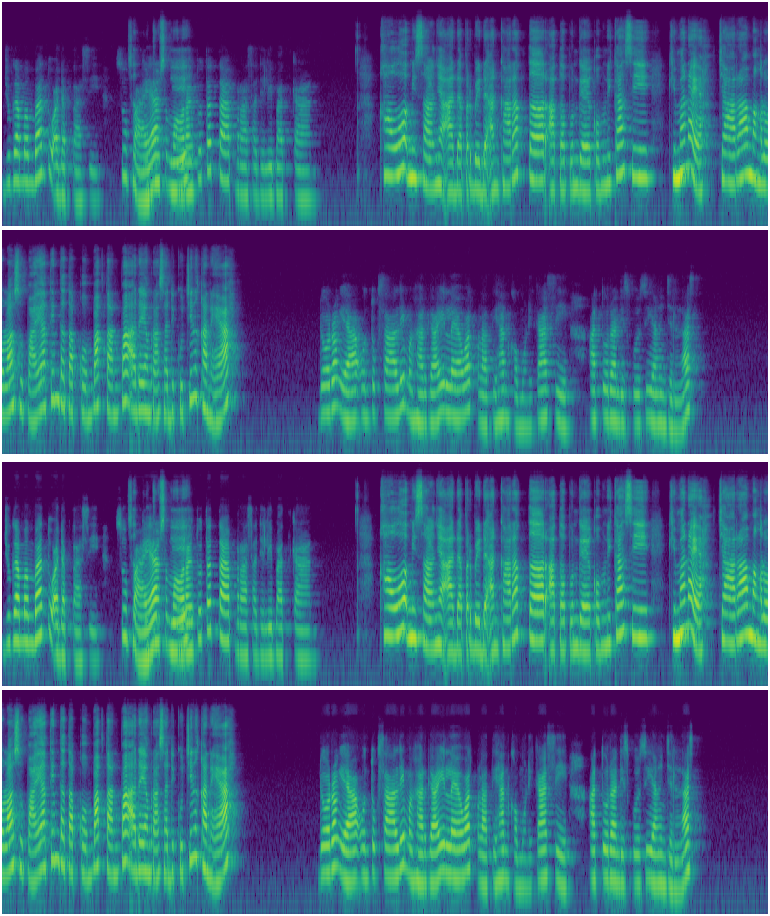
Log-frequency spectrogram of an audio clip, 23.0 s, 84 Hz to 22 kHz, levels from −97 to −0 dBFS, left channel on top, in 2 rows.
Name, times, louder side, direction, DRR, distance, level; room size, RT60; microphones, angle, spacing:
voice 1, 0.0-1.5 1.7-4.7 16.2-21.9, right 5 dB, 85° right, 0.8 m, -24 dB
voice 2, 2.1-2.8 5.7-15.0, right 3 dB, 20° right, 0.7 m, -21 dB
17.0 x 9.3 x 6.0 m
head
